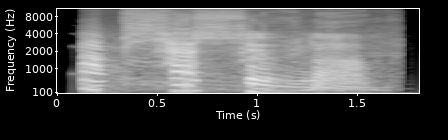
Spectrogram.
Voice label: Man Machine Obssesive, robot vox; X-Static Goldmine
